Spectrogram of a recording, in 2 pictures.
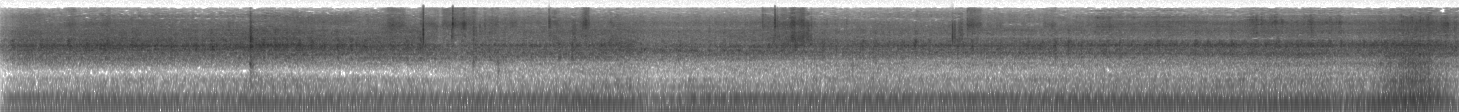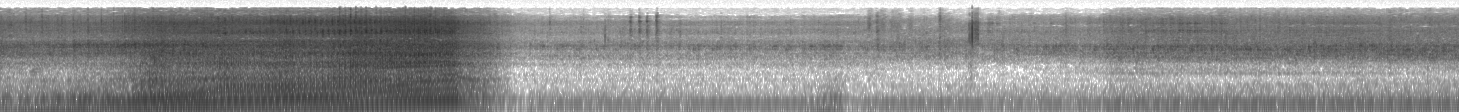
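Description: Square-body Chevrolet Blazer (GMC Jimmy) engine under load as the truck climbs a muddy bank off-road, revving up twice with rising pitch. About two-thirds of the way through it drops suddenly to a much quieter steady idle.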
